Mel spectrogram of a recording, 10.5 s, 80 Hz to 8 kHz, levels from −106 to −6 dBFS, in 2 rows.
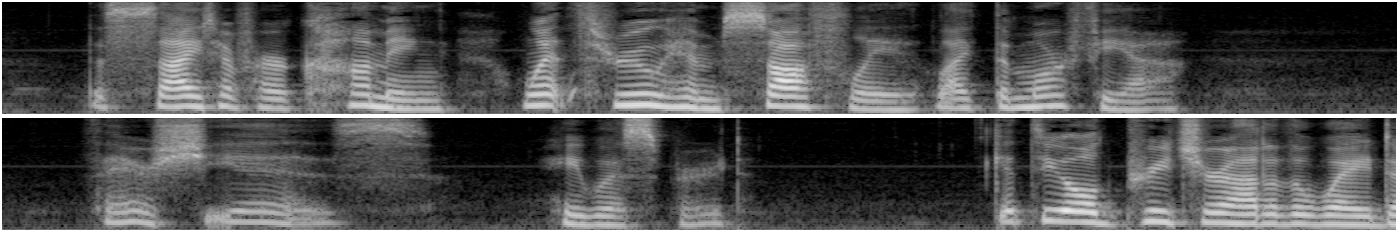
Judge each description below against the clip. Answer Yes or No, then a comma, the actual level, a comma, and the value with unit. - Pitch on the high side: Yes, high, 210 Hz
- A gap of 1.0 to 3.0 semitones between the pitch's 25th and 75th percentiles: No, average, 3.7 semitones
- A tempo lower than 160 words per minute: Yes, average, 150 wpm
